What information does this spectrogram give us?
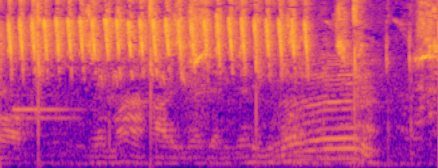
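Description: Bar-winged prinia song: a fast, high run of sharp repeated chips, about eight a second, for over two seconds. A brief human voice follows.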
